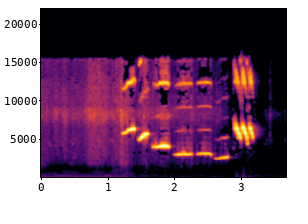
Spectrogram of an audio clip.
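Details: A common iora, in a recording used to lure birds into singing, sings a quick run of thin, high whistled notes stepping downward in pitch, then a brief higher flourish after a faint murmur.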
